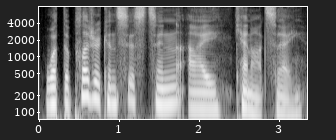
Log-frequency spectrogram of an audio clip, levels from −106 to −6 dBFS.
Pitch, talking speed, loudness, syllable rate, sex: 125 Hz, 145 wpm, -19 LUFS, 4.1 syllables/s, male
